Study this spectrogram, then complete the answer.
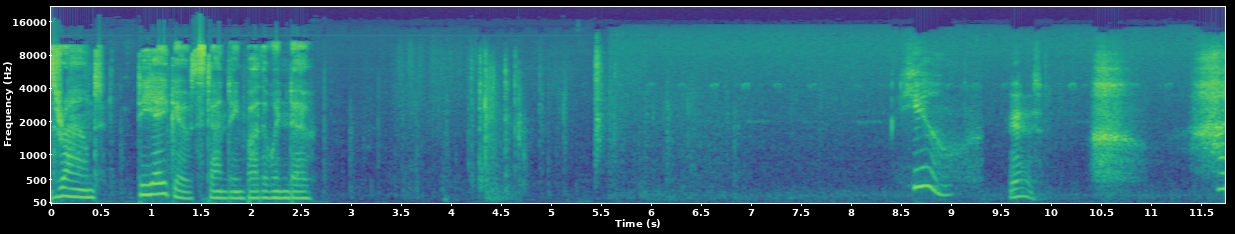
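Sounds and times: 
speech: 0.0s - 2.7s, 8.7s - 10.0s
door shut quickly with dull thunks: 0.0s - 3.0s, 3.9s - 7.0s
faint hiss: 0.0s - 11.7s.

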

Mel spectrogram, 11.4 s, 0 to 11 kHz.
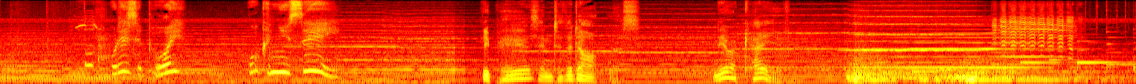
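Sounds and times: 
speech: 1.1s - 3.5s, 4.8s - 6.5s, 7.1s - 8.8s
lamb bleating in the dark near a cave: 9.9s - 10.9s.

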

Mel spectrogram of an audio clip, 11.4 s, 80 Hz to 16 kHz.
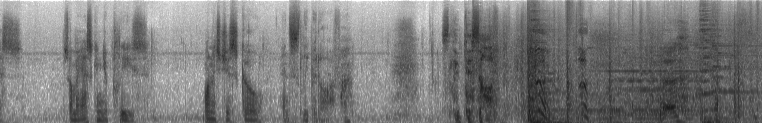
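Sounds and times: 
speech: 0.0s - 0.4s, 1.0s - 2.4s, 3.1s - 5.4s, 6.6s - 11.0s
heavy punches landing in a fight: 7.7s - 9.6s.

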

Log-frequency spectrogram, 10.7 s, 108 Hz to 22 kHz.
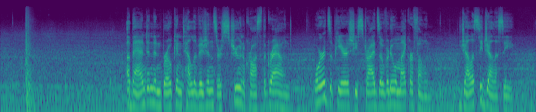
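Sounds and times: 
SUV idling rumble: 0.0s - 10.7s
SUV door opening in a parking lot under concrete overpasses: 0.5s - 0.9s
speech: 2.5s - 10.4s.

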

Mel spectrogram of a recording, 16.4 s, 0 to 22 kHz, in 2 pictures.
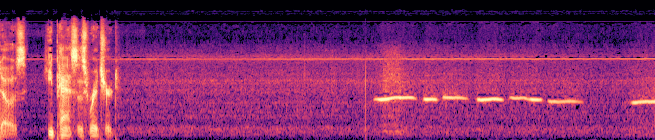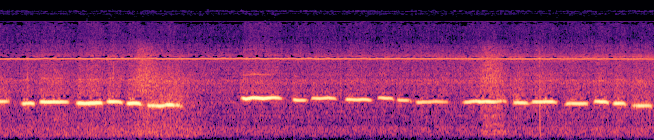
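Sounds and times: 
speech: 0.0s - 1.6s
faint hum: 0.0s - 16.3s
person whistling a tune: 4.7s - 7.3s, 7.9s - 10.5s, 11.2s - 16.3s.

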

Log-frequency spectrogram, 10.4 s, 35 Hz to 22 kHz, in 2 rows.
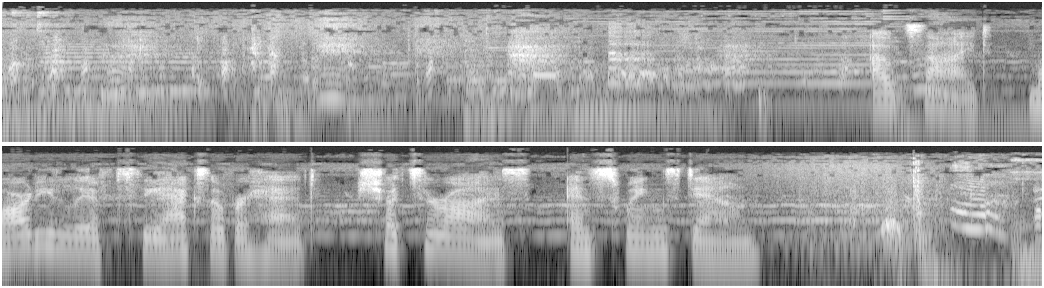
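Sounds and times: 
chickens clucking and squawking in a chicken coop: 0.0s - 4.5s
speech: 1.6s - 2.1s, 4.4s - 10.3s.

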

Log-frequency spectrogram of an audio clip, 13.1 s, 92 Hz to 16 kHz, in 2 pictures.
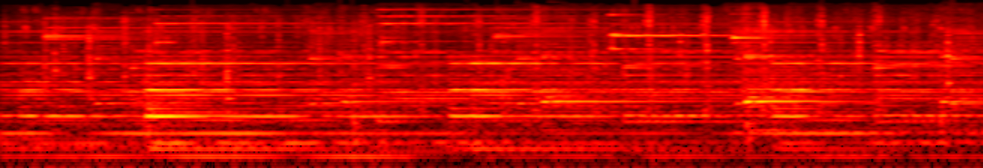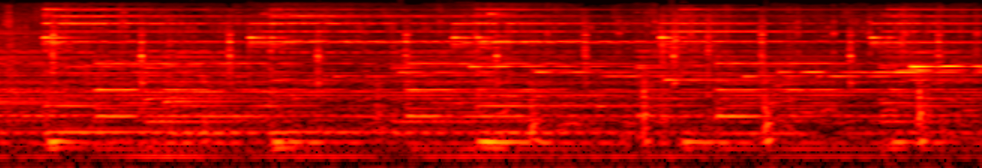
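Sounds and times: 
roomful of clocks ticking: 0.0s - 13.0s.

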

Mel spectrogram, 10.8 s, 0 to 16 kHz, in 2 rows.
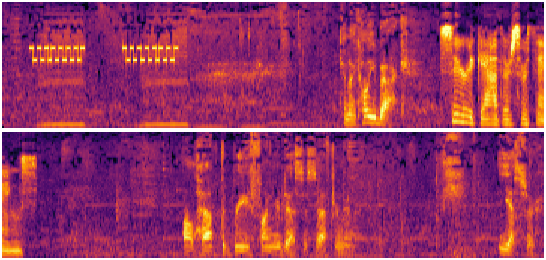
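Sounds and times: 
phone on a table ringing electronically: 0.2s - 1.9s
speech: 3.4s - 5.8s, 7.2s - 9.1s, 10.4s - 10.8s.

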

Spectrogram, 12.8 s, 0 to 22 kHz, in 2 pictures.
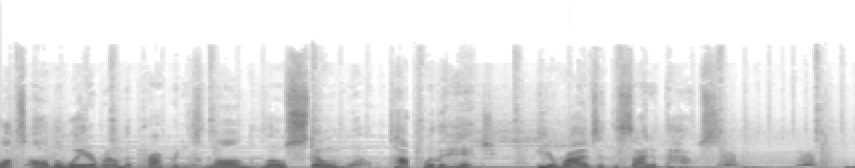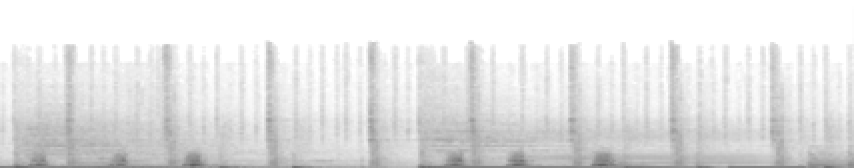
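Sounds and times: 
speech: 0.0s - 6.2s
low sustained musical drone: 0.2s - 12.4s
dog barking: 5.4s - 8.0s, 9.7s - 11.2s.

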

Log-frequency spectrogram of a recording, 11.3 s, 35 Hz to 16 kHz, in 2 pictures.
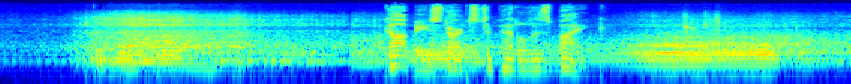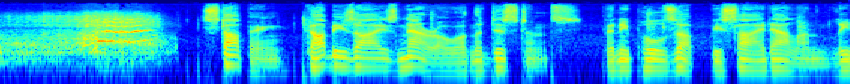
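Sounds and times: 
car engine revving as the car drives off: 0.0s - 6.9s
speech: 2.6s - 4.6s, 7.2s - 11.3s.

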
